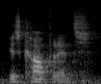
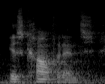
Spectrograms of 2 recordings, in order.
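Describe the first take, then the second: The two takes are said the same way.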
